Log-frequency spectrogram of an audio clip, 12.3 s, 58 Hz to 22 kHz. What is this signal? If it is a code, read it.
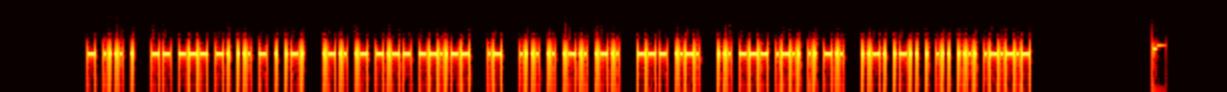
Morse code, heard as a keyed tone, about 46 wpm, 700 Hz. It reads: THE MONSTER LAY, A HILL OF SOLID FLESH.
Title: A Sound Of Thunder 45wpm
